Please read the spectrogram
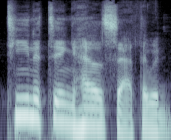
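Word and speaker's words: Tine Thing Helseth: Tina Ting Helseth is the pronunciation for this, or close to it anyway.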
